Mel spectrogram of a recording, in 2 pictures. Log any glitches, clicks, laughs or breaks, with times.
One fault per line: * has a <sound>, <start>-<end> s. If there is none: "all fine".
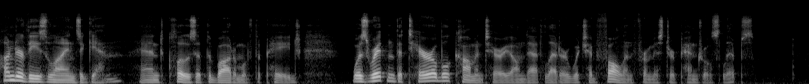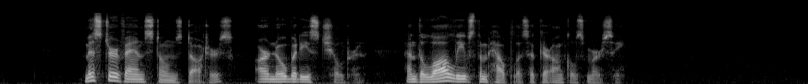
all fine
